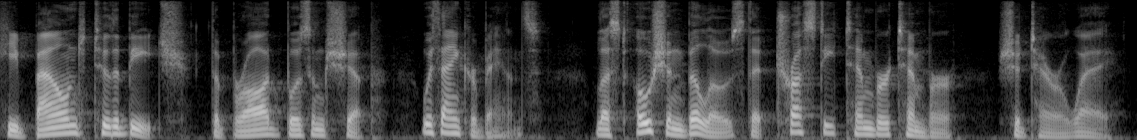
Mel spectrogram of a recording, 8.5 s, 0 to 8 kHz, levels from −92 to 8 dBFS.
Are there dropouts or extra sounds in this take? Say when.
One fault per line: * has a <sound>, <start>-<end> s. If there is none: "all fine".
all fine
